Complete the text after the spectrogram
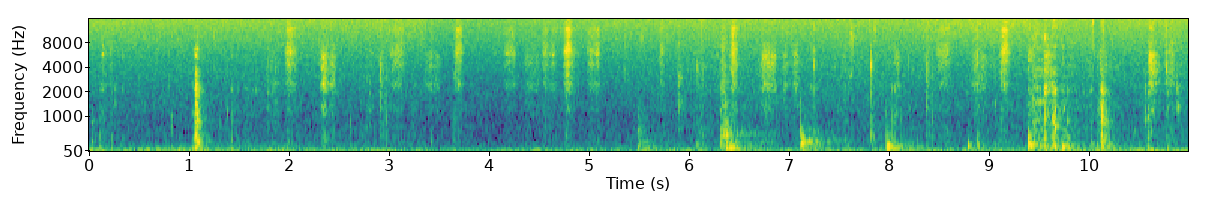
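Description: A wooden chair creaks and knocks.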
